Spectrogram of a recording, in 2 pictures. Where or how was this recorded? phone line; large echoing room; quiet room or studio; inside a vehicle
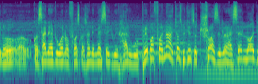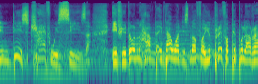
large echoing room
